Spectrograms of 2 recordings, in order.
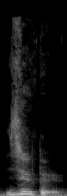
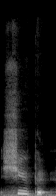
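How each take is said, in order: First: The name starts with a z sound. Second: The name starts with a sh sound. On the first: The speaker calls it wrong. "A lot of people will say Zupu. It's not" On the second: The speaker calls it right. "it's more like an S H sound"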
